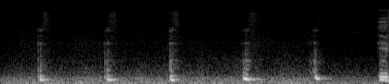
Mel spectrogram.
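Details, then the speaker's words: Expiratory grunting in a child: short, low grunts at the end of each breath out, about 44 a minute, a sign of breathing difficulty. "many children with pneumonia will make a noise like this when they breathe out this is called grunting"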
